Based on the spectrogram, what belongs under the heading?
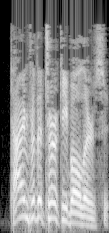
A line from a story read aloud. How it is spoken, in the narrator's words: Utgard Loki shouted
